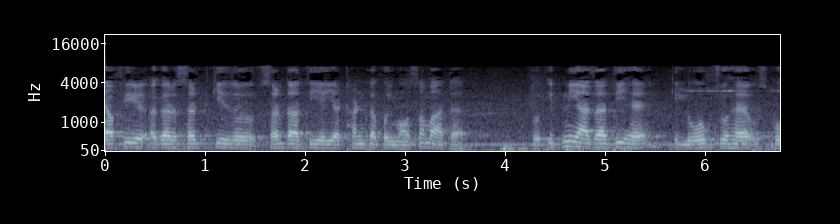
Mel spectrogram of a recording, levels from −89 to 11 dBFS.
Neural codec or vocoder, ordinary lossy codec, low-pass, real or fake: none; MP3, 32 kbps; 7.2 kHz; real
